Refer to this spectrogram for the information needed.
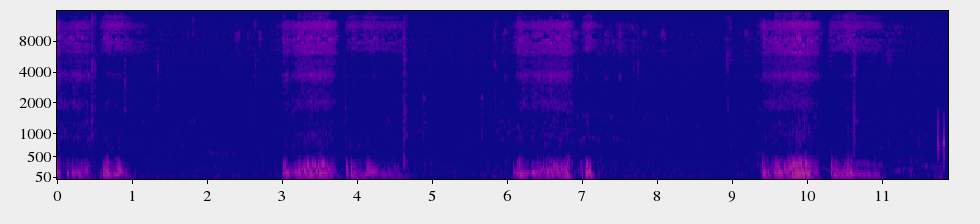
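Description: Rhythmic low rattling snores, about one every three seconds, each with a short double burst, typical of snoring.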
